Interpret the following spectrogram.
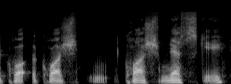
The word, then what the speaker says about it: Kwasniewski: Peter Kwasniewski. That's how you pronounce his name.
